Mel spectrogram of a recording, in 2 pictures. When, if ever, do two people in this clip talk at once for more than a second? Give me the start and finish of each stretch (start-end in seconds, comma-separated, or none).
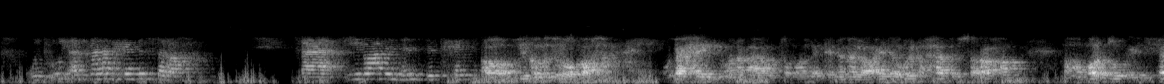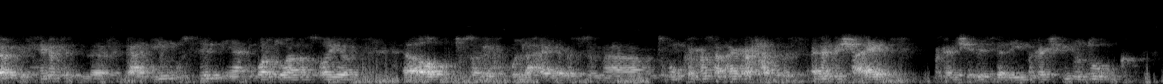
4.8-6.0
